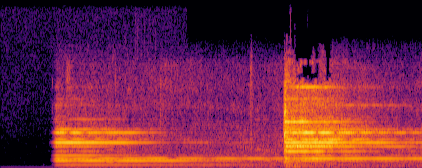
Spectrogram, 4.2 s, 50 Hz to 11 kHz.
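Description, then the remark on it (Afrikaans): The large 300 kg slave bell at the main entrance of the Castle of Good Hope (Kasteel De Goeie Hoop), South Africa, cast in Amsterdam in 1697, rings out twice, each deep clang followed by a long, shimmering hum of overtones that keeps sustaining; loud, with no talking. “Dit is die gelui van die groot klok by die hoofingang van die kasteel.”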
